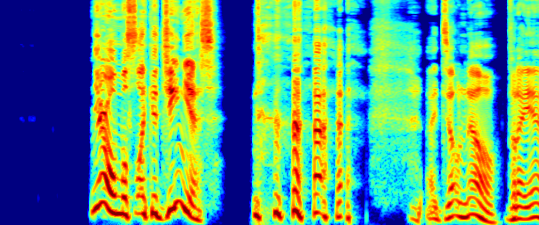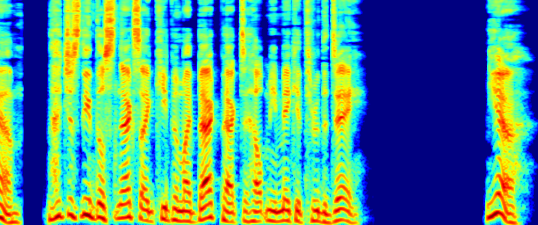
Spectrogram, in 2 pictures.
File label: Audio Drama High School Boy Lines; 21 year old Voice Actor; Good Enough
